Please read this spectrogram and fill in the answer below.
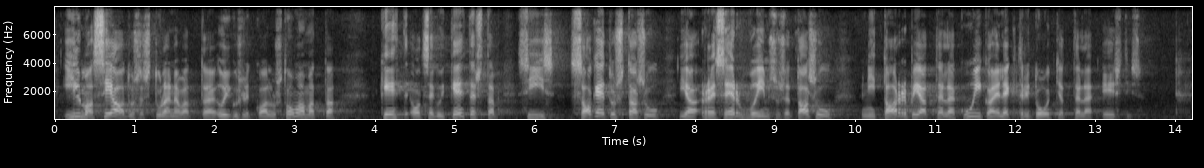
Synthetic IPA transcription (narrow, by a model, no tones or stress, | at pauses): ilmɑse̞ɑd̪use̞st̪ːule̞ne̞vɑd̪ˑɤjɡ̥uslikːˑuɑlust̪o̞mɑmɑt̪ːˑɑ | keo̞t̪se̞kujd̪̥̚ke̞ht̪e̞st̪ɑb̥siːs | sɑɡe̞d̪̥ust̪ɑsu | jɑre̞se̞rvːɤ̞jmsuse̞t̪ɑsuniːt̪ɑrbijɑt̪ːˑe̞le̞kujkɑe̞le̞kt̪rit̪o̞ːt̪ʲˑjɑt̪ːˑe̞le̞e̞ːst̪is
